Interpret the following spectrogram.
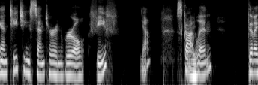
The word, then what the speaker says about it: Fife: training first with his parents and at their healing and teaching center in rural Fife, yeah, Scotland. Did I say it right? Fife.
